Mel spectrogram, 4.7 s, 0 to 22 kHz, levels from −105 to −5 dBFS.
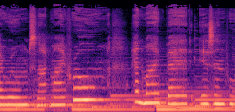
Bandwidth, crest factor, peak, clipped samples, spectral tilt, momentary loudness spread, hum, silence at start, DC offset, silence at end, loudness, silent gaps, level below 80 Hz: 18.5 kHz; 12 dB; -10 dBFS; under 0.1%; -7 dB/octave; 10 LU; none; 0 s; under 0.1%; 0 s; -23 LUFS; none; -60 dBFS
